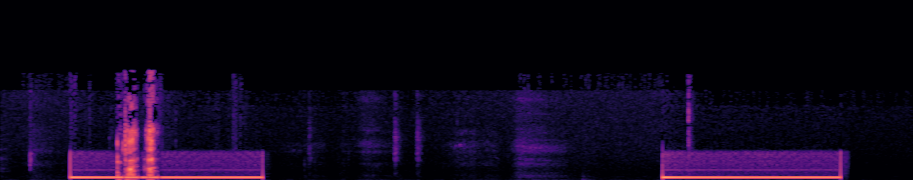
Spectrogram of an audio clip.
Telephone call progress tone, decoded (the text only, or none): ringback tone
